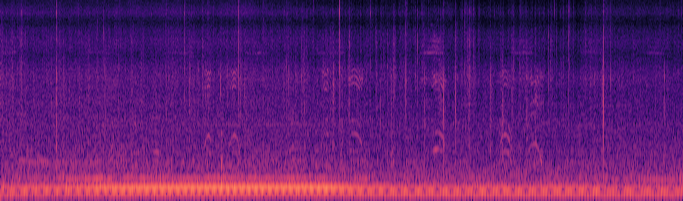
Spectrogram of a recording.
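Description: A fire crackles and pops.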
